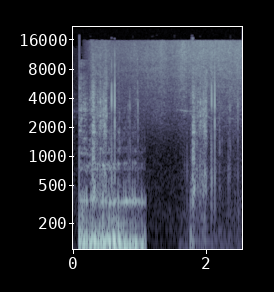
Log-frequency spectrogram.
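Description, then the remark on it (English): A deep, rumbling creature roar bursts out loudly for about a second and cuts off, followed by a quieter, ragged growl with raspy, uneven pulses. “When it's not growling or trying to grind you into the ground, it looks almost kind of cute.”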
